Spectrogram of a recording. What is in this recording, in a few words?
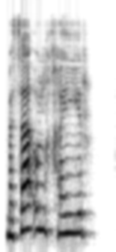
Arabic Good evening; Greetings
